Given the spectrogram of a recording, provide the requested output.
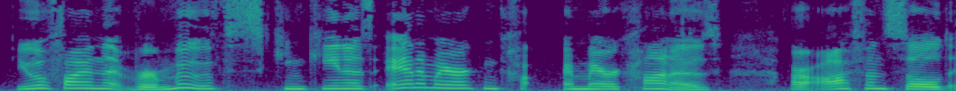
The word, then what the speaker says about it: quinquinas: I already forgot how to say the other word. Quinquinas? Yep.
